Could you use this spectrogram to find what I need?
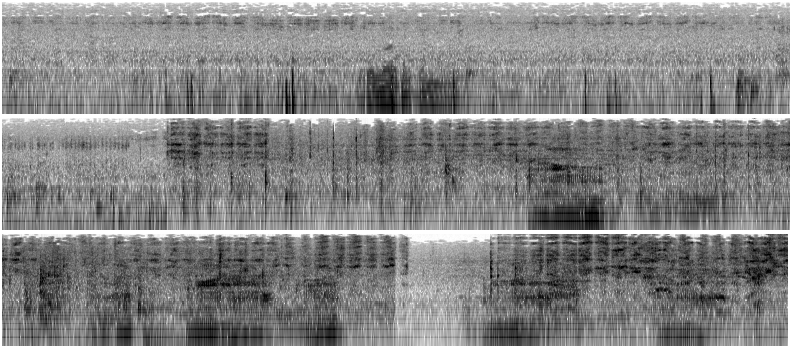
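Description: A knife blade scrapes rhythmically against a sharpening stone.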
